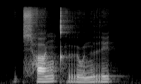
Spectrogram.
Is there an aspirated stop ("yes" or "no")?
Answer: yes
